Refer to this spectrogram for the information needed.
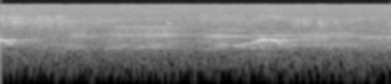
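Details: Male Asian koel calling: a single clear whistled note sweeping upward near the end, preceded by faint, soft tonal sounds over a quiet, steady background hiss.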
